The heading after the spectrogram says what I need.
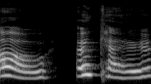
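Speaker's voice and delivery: condescending surprised tone. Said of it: "the tone of surprise".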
